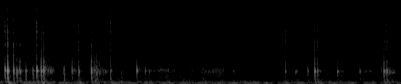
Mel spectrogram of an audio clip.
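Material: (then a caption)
Soft plastic. Long nails quickly tap and scratch the label of a soft plastic sunscreen squeeze tube that appears filled. The result is quiet, irregular, rapid dry clicks with a hollow mid-pitched tone, mixed with short scratchy rasps that die away almost instantly.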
